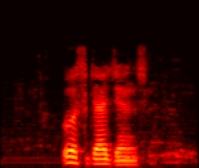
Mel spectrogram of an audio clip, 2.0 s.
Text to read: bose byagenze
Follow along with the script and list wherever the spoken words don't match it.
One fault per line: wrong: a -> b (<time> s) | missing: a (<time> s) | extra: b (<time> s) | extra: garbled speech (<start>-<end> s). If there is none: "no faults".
no faults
